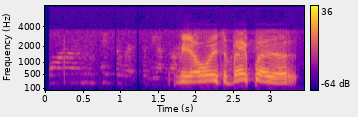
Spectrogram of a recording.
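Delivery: ordinary talk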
